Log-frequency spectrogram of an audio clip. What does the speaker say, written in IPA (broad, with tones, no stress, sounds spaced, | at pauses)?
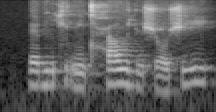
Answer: ɘ˧ b ĩ˧ x r ĩ˩ t ħ ɔ˥ w j ɨ˩ ʃ o˩ ʃ i˥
